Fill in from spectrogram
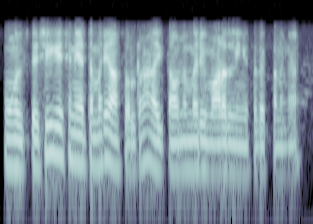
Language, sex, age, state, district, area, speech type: Tamil, male, 18-30, Tamil Nadu, Mayiladuthurai, rural, conversation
